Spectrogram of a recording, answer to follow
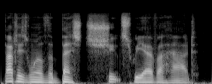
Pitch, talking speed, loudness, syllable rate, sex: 100 Hz, 285 wpm, -19 LUFS, 6.3 syllables/s, male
